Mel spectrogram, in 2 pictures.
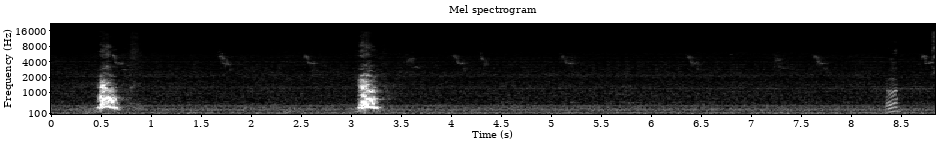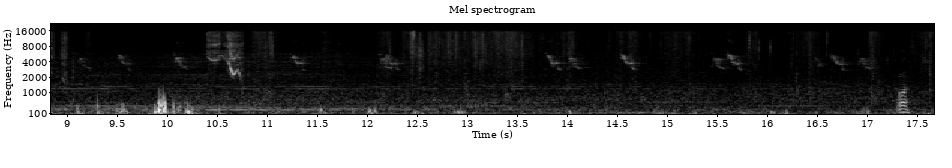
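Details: Brindle Pit Bull named Bullet barks twice at construction workers outside while protecting the house, then falls quiet amid scattered knocks, clatter and a person's voice calling him indoors.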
